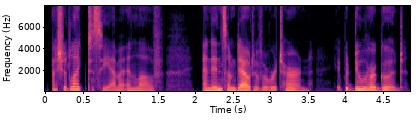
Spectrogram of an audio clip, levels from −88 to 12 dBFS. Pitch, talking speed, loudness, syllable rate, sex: 190 Hz, 245 wpm, -19 LUFS, 5.7 syllables/s, female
